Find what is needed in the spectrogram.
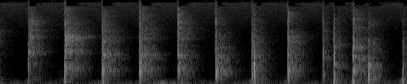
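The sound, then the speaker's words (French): One person clapping hands alone: many crisp, evenly spaced claps in a steady rhythm that quicken and bunch slightly toward the end. “Là, je suis tout seul à taper, ça n'a aucun impact, mais c'est bon. Ben, j'ai tapé moi aussi, je, te dis, je t'accompagne.”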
